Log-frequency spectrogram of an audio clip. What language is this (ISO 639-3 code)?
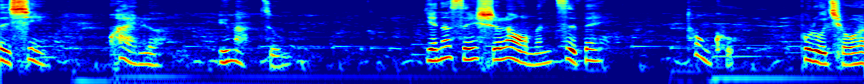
zho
